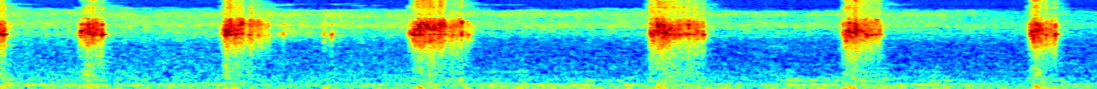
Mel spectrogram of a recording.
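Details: Bearing pried off a Muncie three-speed transmission shaft during rebuild, hot from torch heating: short gritty rasping bursts about one a second when spun by hand, worn and part of the transmission noise.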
